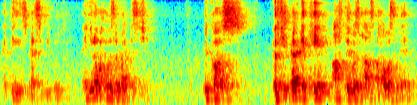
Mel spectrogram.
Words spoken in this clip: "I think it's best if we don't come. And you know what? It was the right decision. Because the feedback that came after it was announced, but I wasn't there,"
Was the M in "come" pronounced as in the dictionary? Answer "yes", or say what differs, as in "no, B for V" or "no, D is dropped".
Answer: no, M is dropped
